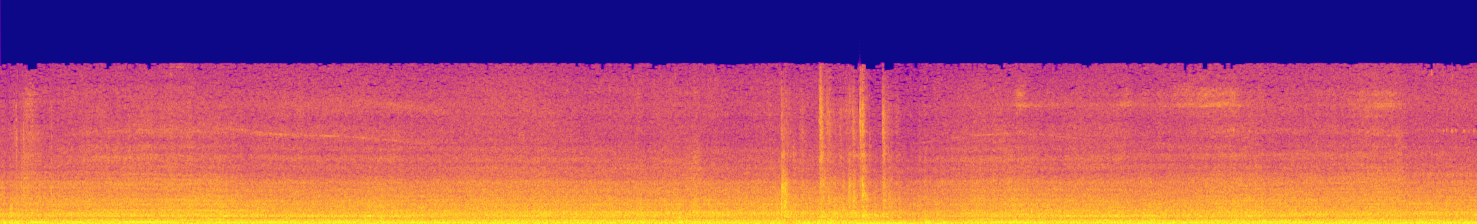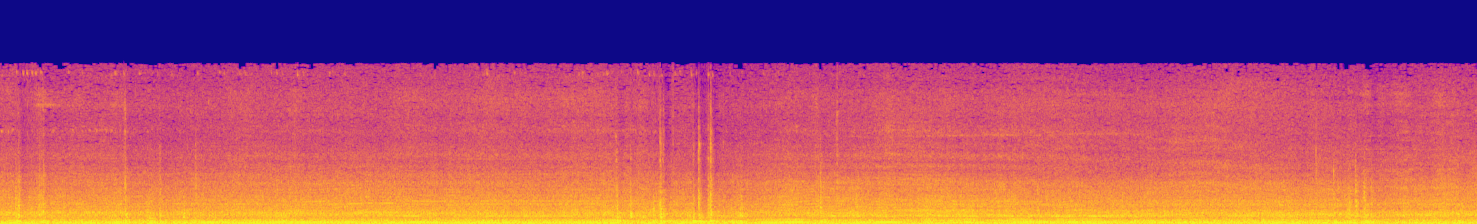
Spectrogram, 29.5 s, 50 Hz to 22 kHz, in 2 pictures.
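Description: Volvo EC210B excavator's diesel engine running steadily under digging load, its note shifting as the hydraulics work the boom and bucket through frozen dirt. A few sharp clanks come about eight seconds in and again past the twenty-second mark.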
